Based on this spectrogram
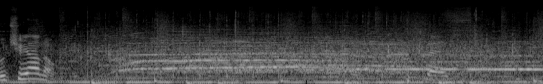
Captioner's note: audience cheering and clapping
